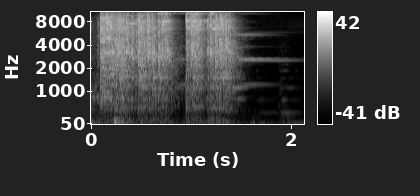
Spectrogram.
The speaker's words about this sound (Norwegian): Brettet med de skumle apparatene smeller i gulvet med et voldsomt leven.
